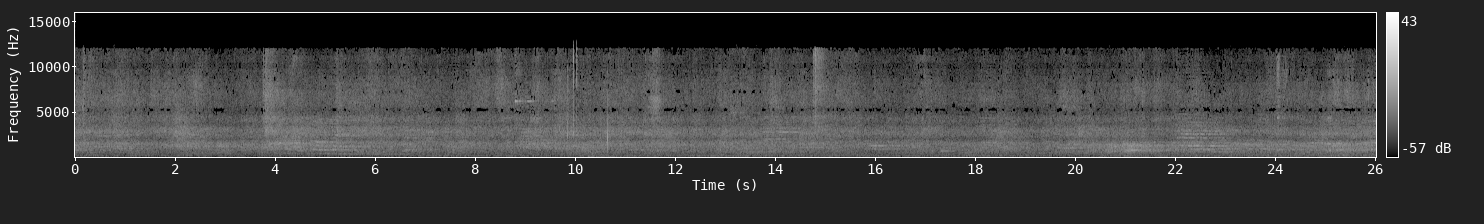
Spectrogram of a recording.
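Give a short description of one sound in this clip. A choir sings softly in a large echoing hall.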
